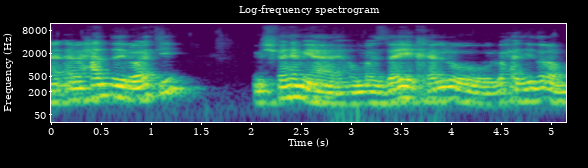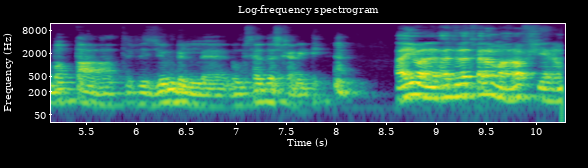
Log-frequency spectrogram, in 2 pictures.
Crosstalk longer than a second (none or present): none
